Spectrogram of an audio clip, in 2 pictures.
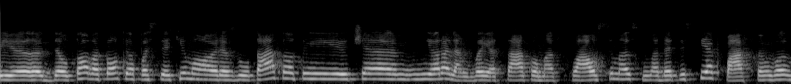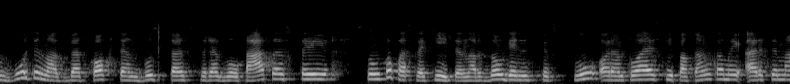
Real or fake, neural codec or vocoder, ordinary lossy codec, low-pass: fake; codec, 16 kHz, 4.8 kbps, FACodec; Opus, 16 kbps; 7.2 kHz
